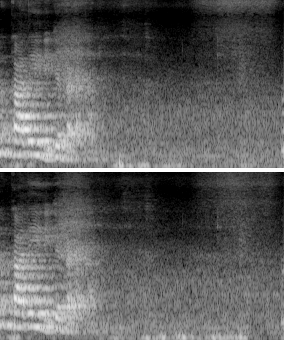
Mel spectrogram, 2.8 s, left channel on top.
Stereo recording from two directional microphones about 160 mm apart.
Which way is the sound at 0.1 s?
25° left (ahead or behind).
